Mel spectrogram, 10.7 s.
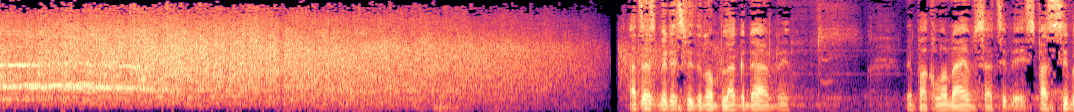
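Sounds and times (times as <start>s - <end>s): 
audience applause: 0.0s - 7.5s
speech: 6.3s - 8.0s, 9.0s - 10.7s.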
